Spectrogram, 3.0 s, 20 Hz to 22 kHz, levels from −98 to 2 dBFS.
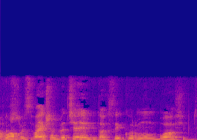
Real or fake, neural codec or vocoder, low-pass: real; none; 9.9 kHz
